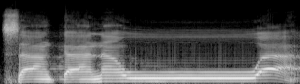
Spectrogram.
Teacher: huruf wau ini merupakan salah satu huruf asyafah, huruf bibir. Jadi kalau bibirnya tidak bergerak maka belum betul bacanya. Sakana wa mecucu dua ketukan saja.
